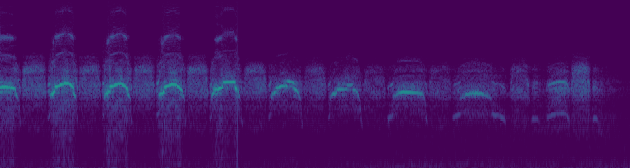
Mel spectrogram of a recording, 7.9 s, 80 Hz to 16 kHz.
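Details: Black storks on a nest in Latvia, recorded by a live camera on 24 April 2017 at 11:55: loud, arched whistles with sharp clicks, slowly fading into softer, lower, downslurred whistles.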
